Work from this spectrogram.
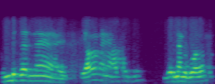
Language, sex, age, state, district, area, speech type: Tamil, male, 18-30, Tamil Nadu, Ariyalur, rural, conversation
